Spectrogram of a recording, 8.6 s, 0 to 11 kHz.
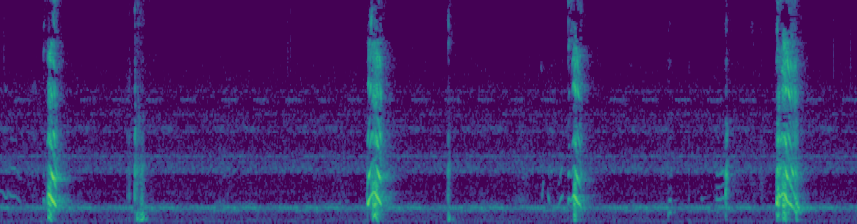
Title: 2:30 AM.... Those darn hiccups. Believe it or not, they are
